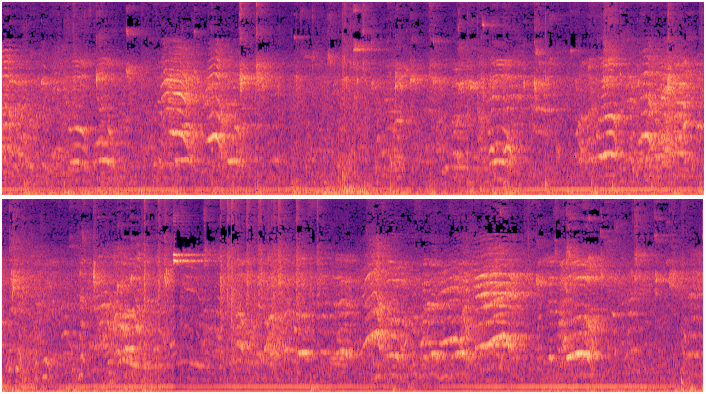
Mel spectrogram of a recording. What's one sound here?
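Young boys shout to each other in an echoing hall.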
